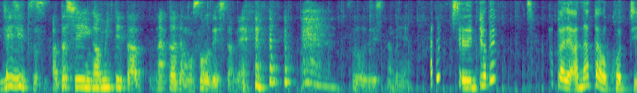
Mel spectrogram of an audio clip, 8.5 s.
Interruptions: none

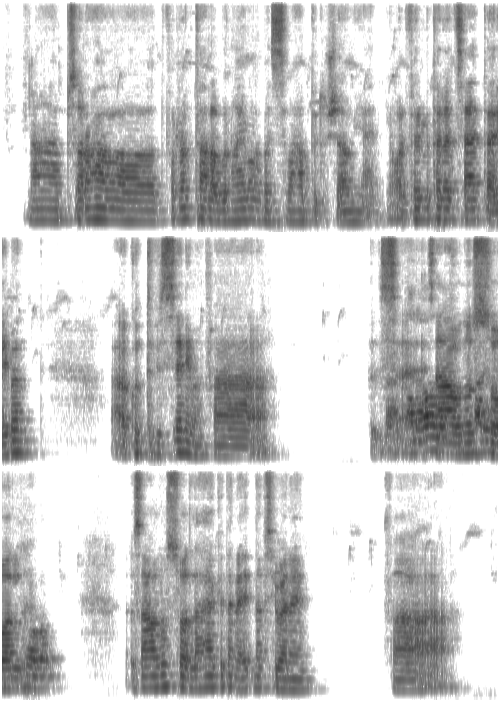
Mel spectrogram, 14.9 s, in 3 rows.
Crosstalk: present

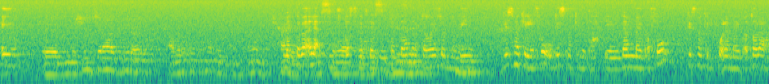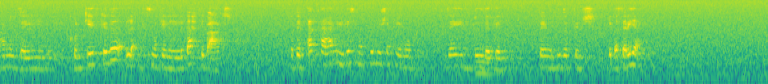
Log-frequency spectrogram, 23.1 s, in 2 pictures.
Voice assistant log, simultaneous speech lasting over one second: present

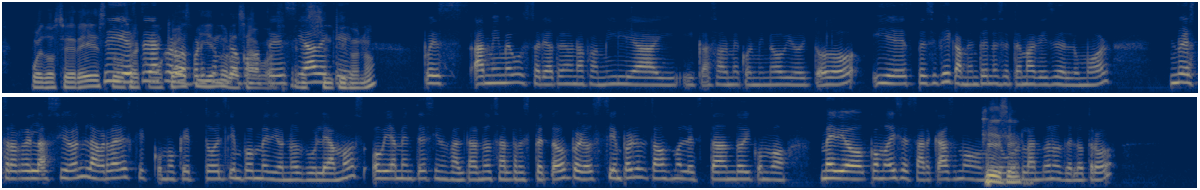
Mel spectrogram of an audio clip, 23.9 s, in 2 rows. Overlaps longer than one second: present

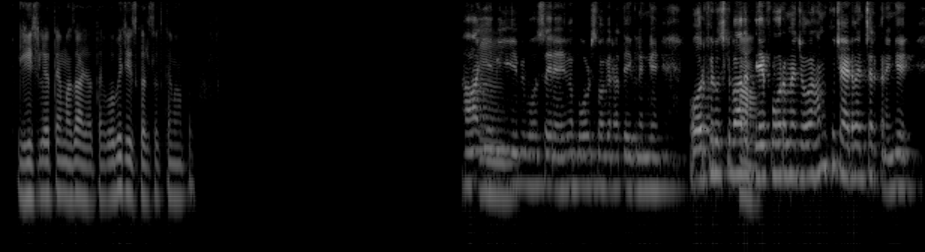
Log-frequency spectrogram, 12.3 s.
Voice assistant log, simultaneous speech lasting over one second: none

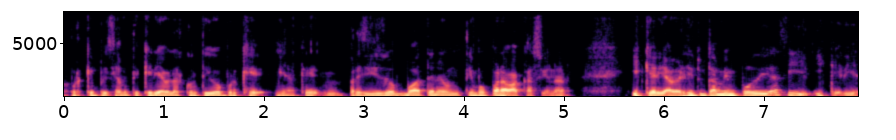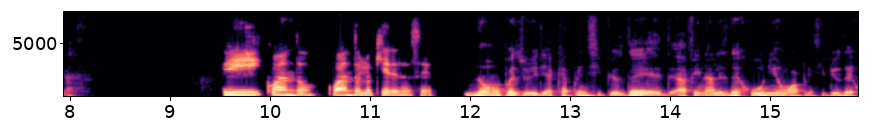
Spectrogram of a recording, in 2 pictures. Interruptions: none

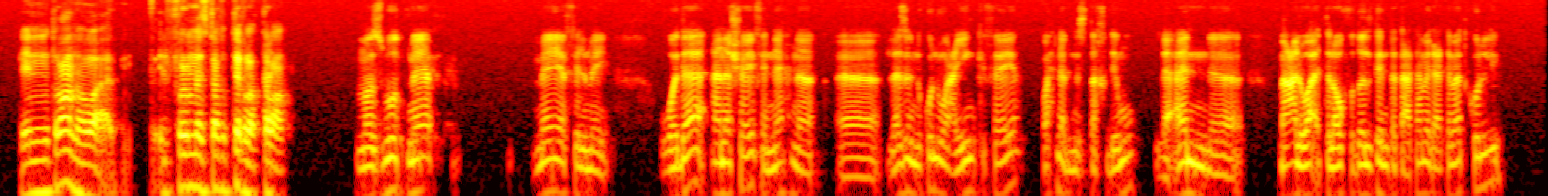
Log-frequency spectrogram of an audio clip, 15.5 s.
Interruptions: none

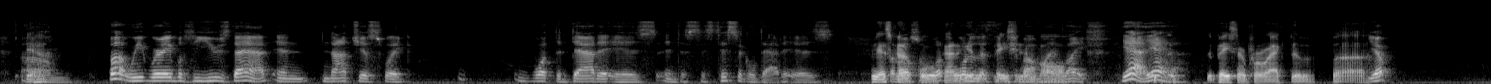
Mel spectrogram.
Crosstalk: present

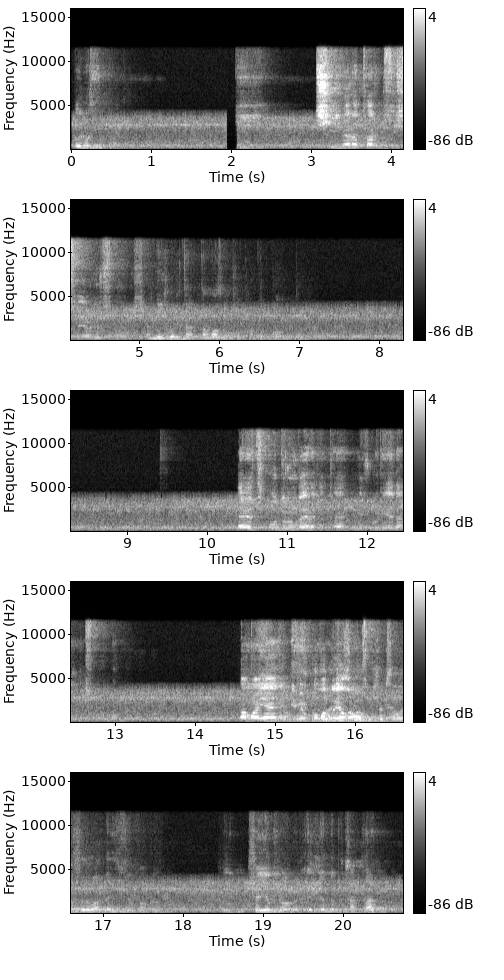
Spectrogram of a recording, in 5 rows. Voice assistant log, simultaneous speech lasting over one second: present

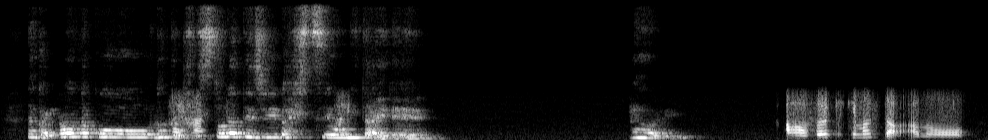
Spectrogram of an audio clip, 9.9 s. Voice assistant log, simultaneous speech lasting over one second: none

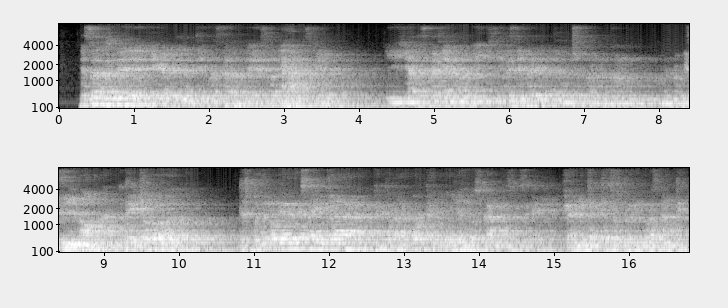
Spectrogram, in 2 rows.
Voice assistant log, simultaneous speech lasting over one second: none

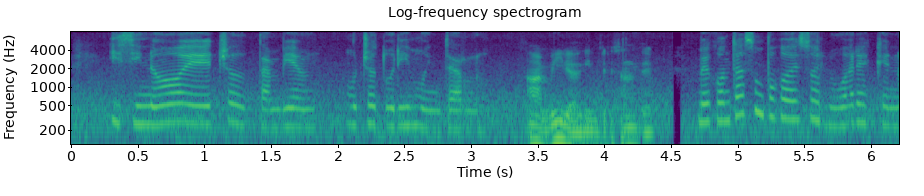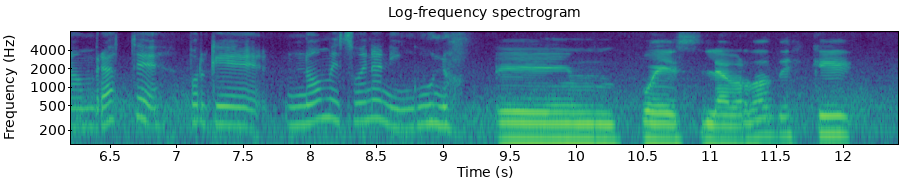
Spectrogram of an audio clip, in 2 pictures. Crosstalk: none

